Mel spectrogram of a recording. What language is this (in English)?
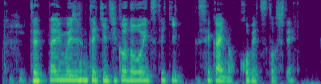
Japanese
